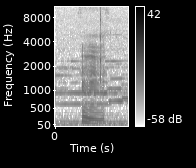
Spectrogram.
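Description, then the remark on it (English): In a video game, a hanging bell flower grabbed by the player gives a single bright chime that rings out for about half a second, a rich tone whose pitch dips slightly, heard over a steady low background drone with no talking. “It makes bell sounds, because they're like bell flowers.”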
